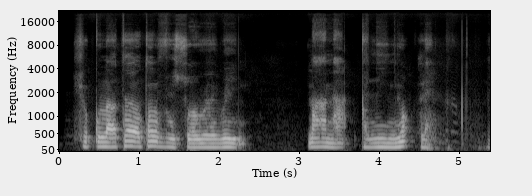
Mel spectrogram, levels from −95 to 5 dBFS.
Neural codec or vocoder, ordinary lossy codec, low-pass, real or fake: codec, 44.1 kHz, 2.6 kbps, SNAC; none; none; fake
